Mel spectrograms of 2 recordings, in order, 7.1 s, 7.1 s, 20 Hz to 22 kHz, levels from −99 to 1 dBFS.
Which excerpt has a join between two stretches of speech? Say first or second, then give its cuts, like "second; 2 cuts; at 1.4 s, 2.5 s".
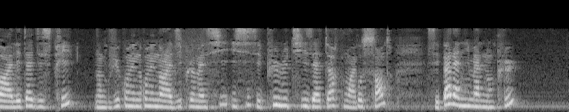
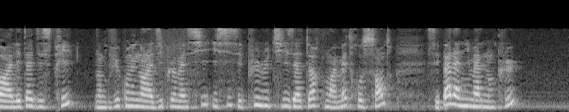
first; 2 cuts; at 1.8 s, 4.5 s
